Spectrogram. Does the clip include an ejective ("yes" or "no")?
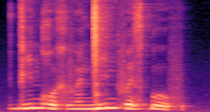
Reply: no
